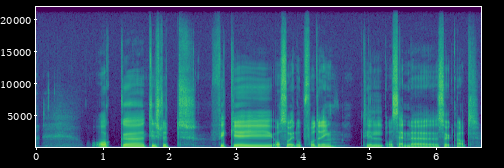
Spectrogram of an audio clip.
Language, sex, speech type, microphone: Norwegian, male, spontaneous, Shure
